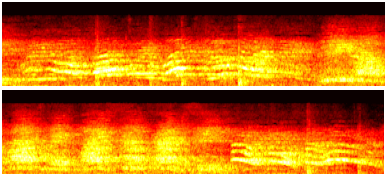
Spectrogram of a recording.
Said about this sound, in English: This past weekend, I went to my first march, a Not Your Model Minority March in downtown Raleigh. I found myself yelling with the crowd, "Not your fetish, not your fantasy."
